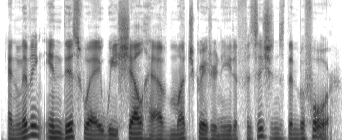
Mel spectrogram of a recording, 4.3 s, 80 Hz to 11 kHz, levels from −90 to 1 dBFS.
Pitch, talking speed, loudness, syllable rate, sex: 115 Hz, 210 wpm, -17 LUFS, 5.2 syllables/s, male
